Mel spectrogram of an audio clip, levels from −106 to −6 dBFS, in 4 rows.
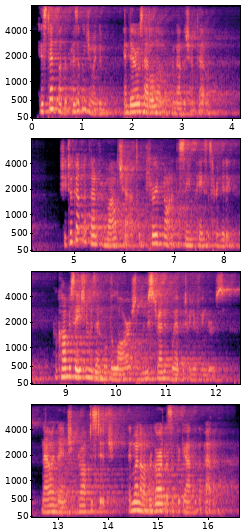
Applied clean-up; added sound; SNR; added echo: none; none; none; reverberation time 2.9 s.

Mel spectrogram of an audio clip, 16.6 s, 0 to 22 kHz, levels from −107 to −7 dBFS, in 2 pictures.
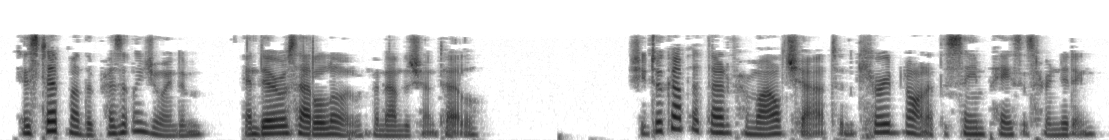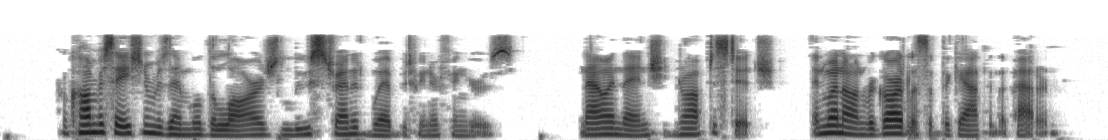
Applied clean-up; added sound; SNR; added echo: none; none; none; none.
